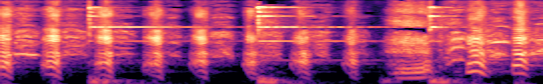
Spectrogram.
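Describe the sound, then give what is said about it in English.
A small bell rung over and over in quick, rapid dings, fairly loud, its bright tone lingering and ringing on between the strikes. “I almost just broke the bell.”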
